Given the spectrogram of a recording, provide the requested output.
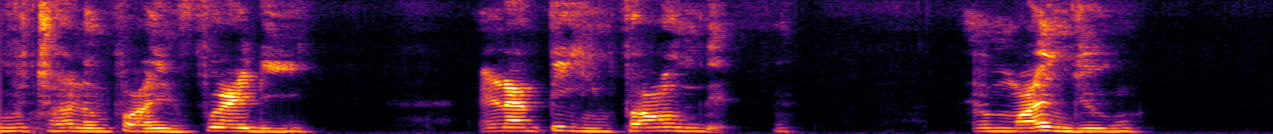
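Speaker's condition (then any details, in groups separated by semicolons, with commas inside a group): Cerebral palsy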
